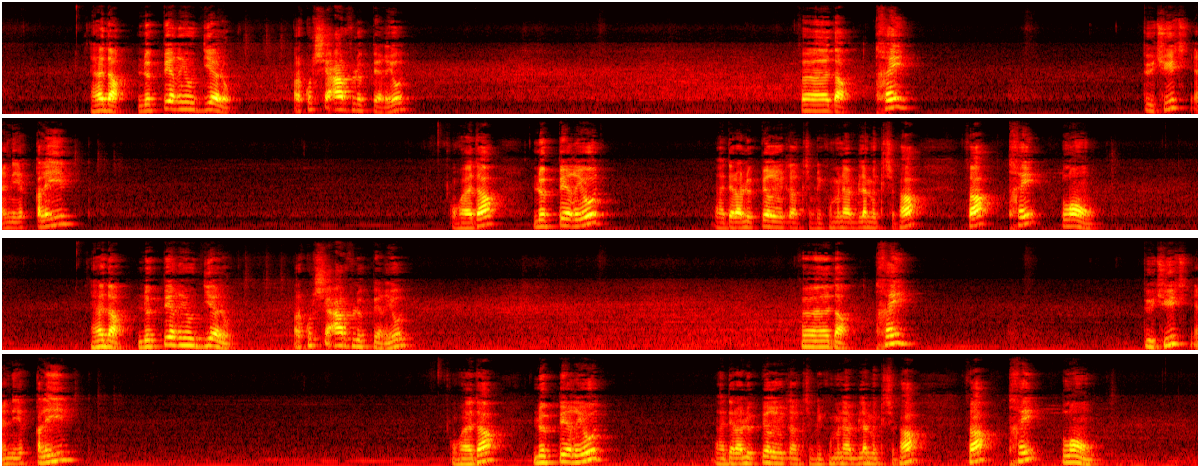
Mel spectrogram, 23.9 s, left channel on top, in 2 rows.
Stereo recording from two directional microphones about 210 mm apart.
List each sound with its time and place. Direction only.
0.9 s speech: 50° left (ahead or behind)
7.9 s speech: 50° left (ahead or behind)
11.3 s speech: 45° left (ahead or behind)
16.4 s speech: 45° left (ahead or behind)
19.0 s speech: 45° left (ahead or behind)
